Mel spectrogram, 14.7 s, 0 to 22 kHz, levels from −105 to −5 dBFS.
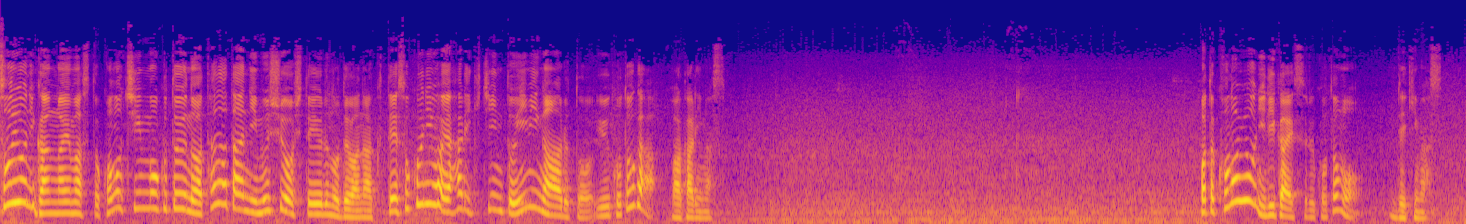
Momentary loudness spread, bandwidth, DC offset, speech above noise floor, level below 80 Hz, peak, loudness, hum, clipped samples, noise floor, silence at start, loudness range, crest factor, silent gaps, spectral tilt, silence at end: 21 LU; 9.8 kHz; under 0.1%; 20 dB; -46 dBFS; -2 dBFS; -20 LUFS; none; under 0.1%; -40 dBFS; 0 s; 18 LU; 20 dB; none; -6 dB/octave; 0 s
